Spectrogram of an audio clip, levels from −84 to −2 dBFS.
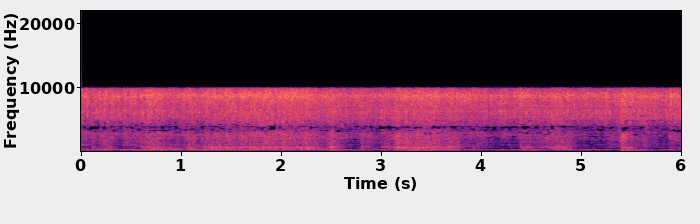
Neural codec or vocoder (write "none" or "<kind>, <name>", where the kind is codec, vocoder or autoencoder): vocoder, BigVGAN v2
